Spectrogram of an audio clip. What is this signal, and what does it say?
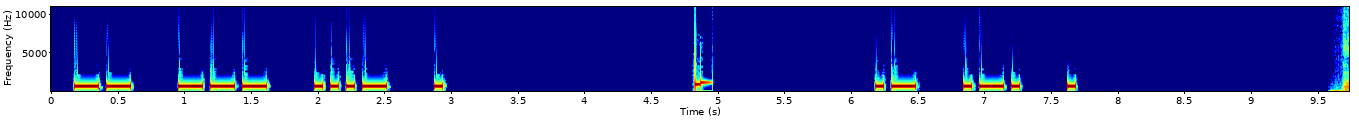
Morse code, heard as a keyed tone, about 20 wpm, spaced as for 14 wpm, 700 Hz. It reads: MOVE ARE
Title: 2x Character Spacing - Top 200 Words - 20wpm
